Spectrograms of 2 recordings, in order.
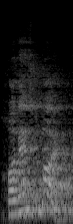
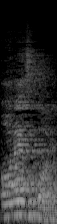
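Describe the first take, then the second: First: The word begins with an h sound. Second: The word begins with a vowel sound. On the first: The speaker calls it wrong. "হনেস্ট বয় না" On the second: The speaker calls it right. "ভাওয়েলের মতো উচ্চারিত হচ্ছে"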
